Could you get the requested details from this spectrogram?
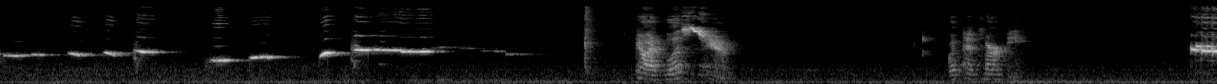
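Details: Pet African Grey Parrot on a Texas screen porch serenading birds and squirrels: a string of short clear whistles, some rising, then raspy voice-like sounds and a few harsh bursts.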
